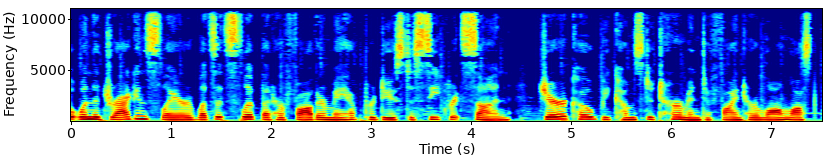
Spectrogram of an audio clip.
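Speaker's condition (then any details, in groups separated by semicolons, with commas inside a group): No condition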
